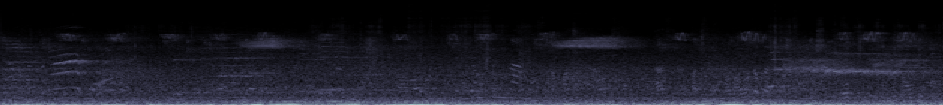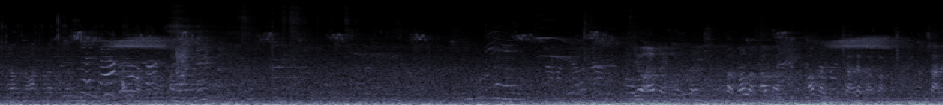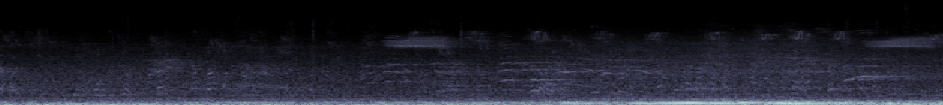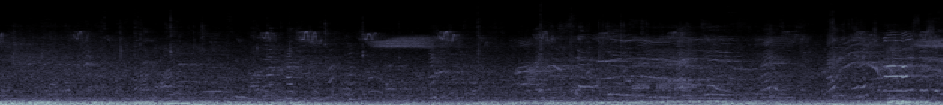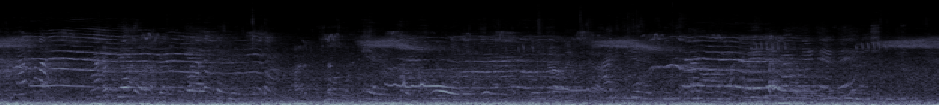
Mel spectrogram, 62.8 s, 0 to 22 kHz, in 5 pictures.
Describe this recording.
Schinkestr., playground afternoon ambience, (Sony PCM D50, Primo EM172)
